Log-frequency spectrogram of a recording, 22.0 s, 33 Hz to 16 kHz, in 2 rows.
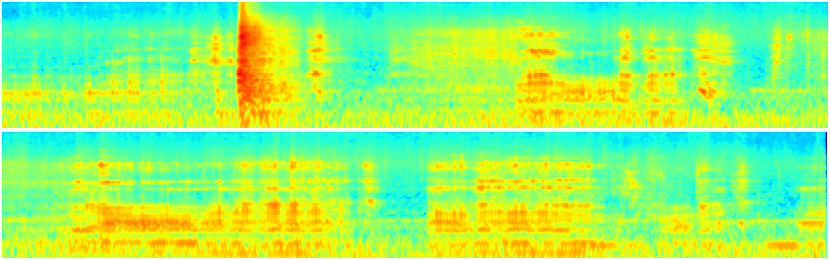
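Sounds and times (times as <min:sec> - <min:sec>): jaguar grunting and rasping: 0:00.3 - 0:16.2.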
